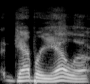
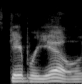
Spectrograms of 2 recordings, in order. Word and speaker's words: Gabrielle: So, I said Gabriella earlier and it's not. Gabrielle, Gabrielle, Gabrielle, Gabrielle. I have to make sure I remember how to say it correctly, but that'll be making its way off out to sea.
